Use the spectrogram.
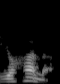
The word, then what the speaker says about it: Johanna: And if I talk about a girl's name, that is Johanna. So boy Johannes, girl Johanna. These two names start with J but is pronounced as Y.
